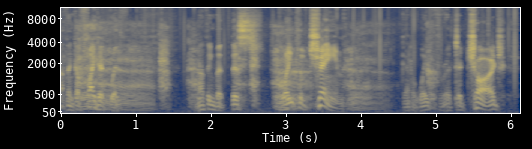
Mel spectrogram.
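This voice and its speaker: An actor playing a bold, defiant barbarian prisoner in a 1970s audio drama, talking dramatically and thinking aloud. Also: male voice, a little high, gravelly, very noisy, exaggerated voice. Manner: dramatic, declamatory. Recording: vintage record drama with music behind.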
